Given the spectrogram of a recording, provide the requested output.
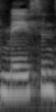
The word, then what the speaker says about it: Macin: for you to memorize this face this is Mason it's spelled MA CIN he is six feet four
